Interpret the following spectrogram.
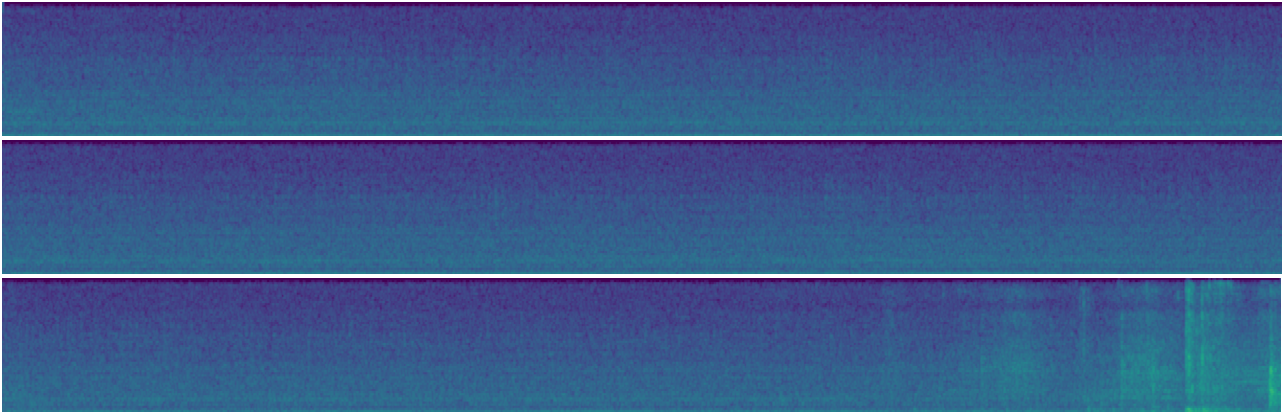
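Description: Room tone during a moment of silence: a steady low hum under faint background noise.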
